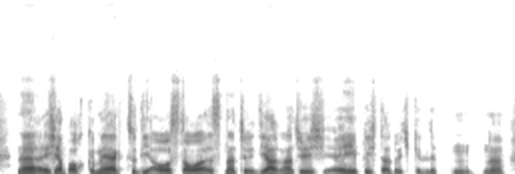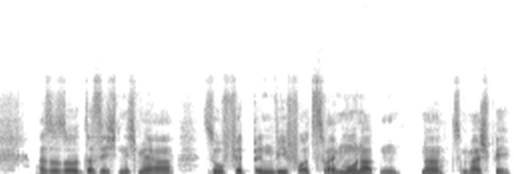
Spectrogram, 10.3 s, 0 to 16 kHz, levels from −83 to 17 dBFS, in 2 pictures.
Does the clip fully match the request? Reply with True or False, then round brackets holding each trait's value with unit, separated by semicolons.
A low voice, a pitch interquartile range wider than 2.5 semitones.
True (100 Hz; 2.9 semitones)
